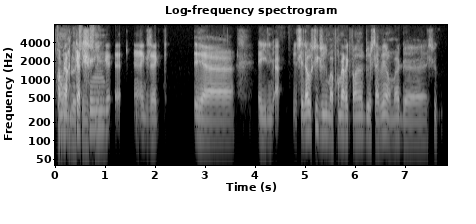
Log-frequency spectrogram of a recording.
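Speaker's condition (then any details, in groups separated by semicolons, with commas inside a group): Hearing impairment from birth; may get worse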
